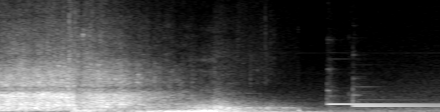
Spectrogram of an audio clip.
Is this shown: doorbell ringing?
yes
